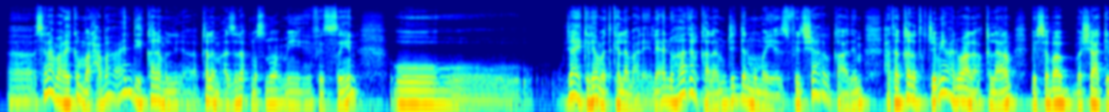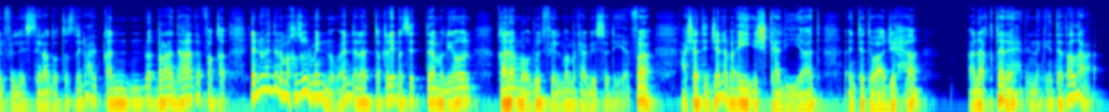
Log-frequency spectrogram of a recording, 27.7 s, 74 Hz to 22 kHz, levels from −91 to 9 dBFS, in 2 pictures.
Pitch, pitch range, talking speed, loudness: 120 Hz, 105-130 Hz, 130 wpm, -31 LUFS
